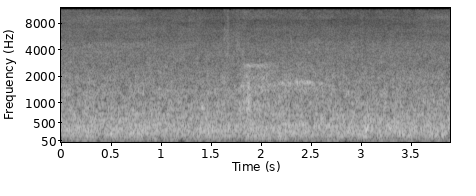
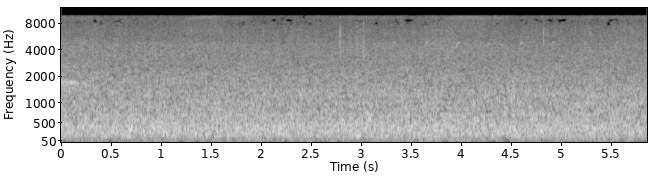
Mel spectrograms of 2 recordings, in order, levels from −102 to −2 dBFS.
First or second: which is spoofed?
first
